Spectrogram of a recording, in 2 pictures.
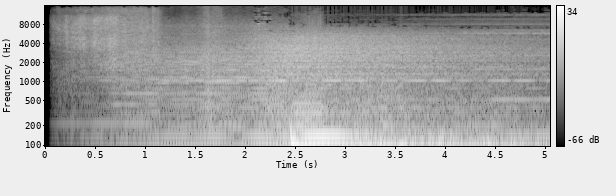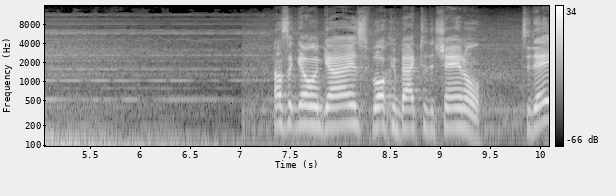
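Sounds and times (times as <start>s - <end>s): low steady drone: 0.8s - 8.8s
rising whoosh: 1.0s - 7.4s.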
